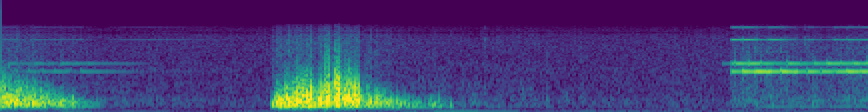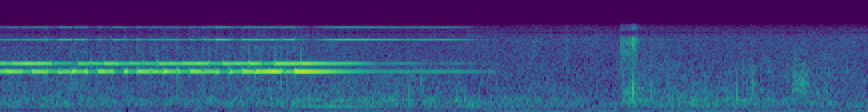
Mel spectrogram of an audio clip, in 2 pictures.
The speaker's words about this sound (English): Or you may receive a phone call.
